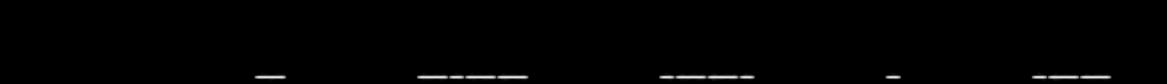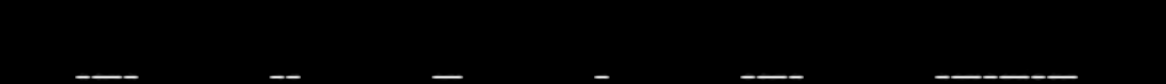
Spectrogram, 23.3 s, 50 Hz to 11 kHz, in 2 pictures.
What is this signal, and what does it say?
Morse code, heard as a keyed tone, about 15 wpm, spaced as for 5 wpm, 1000 Hz. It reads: TYPEWRITER.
